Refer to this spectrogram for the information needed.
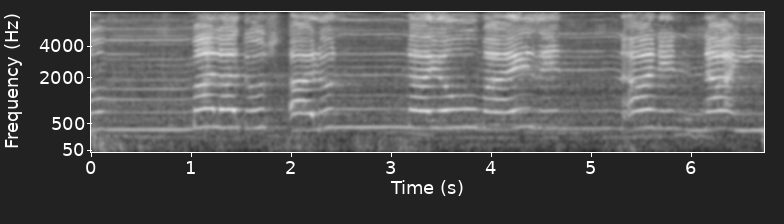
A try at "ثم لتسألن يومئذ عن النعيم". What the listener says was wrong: यौमइज़ पे गुना नहीं आनिन पे है जी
